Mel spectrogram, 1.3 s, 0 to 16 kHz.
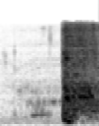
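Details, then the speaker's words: Own mechanical ventilator of a podcaster born in the mid-1980s, heard while they talk: a faint low hum gives way to a sudden loud, steady rush of air as the ventilator cycles. "Hello everyone, my name is. That noise you're hearing is my ventilator."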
